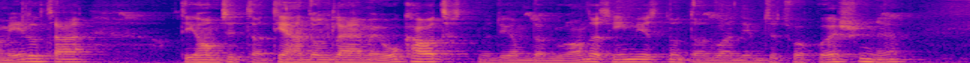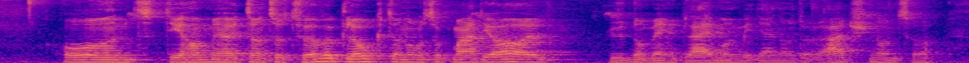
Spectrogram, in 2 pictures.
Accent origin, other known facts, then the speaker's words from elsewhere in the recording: Austria; in meiner Heimatgemeinde in Tolgau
